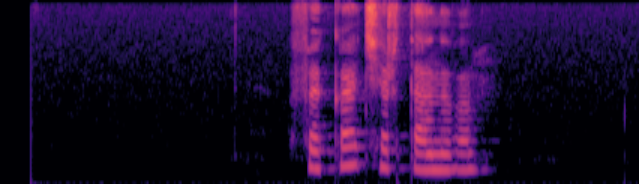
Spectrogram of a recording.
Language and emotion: Russian, neutral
